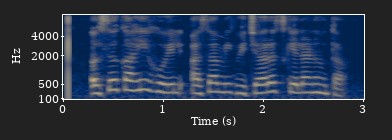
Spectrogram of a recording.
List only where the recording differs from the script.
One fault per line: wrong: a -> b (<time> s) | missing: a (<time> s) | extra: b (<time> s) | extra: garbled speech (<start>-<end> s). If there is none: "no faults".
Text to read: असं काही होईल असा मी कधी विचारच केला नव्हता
missing: कधी (1.7 s)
